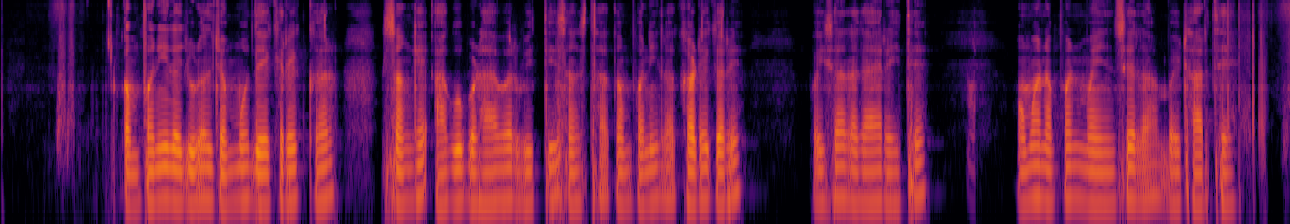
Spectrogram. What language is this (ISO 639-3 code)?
hne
